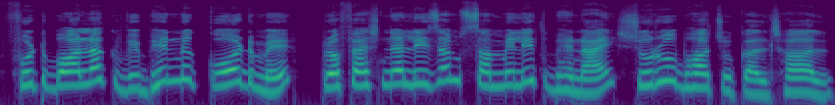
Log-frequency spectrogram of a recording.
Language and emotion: Maithili, neutral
